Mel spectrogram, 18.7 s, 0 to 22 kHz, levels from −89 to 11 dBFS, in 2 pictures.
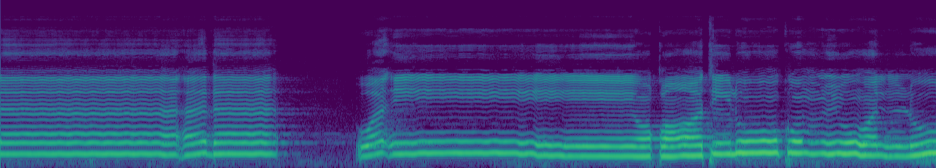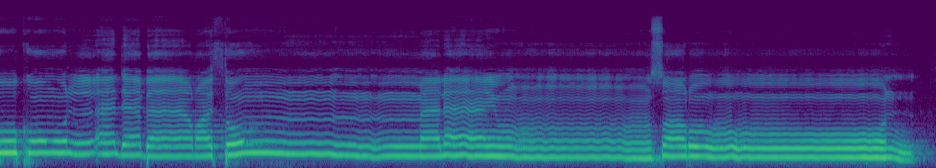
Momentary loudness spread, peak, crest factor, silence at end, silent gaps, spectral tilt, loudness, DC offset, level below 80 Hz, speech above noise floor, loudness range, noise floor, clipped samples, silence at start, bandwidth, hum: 7 LU; -10 dBFS; 14 dB; 0.15 s; none; -7.5 dB/octave; -24 LUFS; under 0.1%; -62 dBFS; 39 dB; 6 LU; -60 dBFS; under 0.1%; 0 s; 12.5 kHz; none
